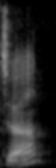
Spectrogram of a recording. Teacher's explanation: இது வந்து வசத்துல் லிசான் எழுத்து, அதாவது நடுநாவு எழுத்து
